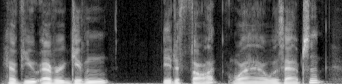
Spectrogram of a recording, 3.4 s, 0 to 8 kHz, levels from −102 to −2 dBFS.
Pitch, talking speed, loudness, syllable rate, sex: 115 Hz, 195 wpm, -16 LUFS, 5.7 syllables/s, male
